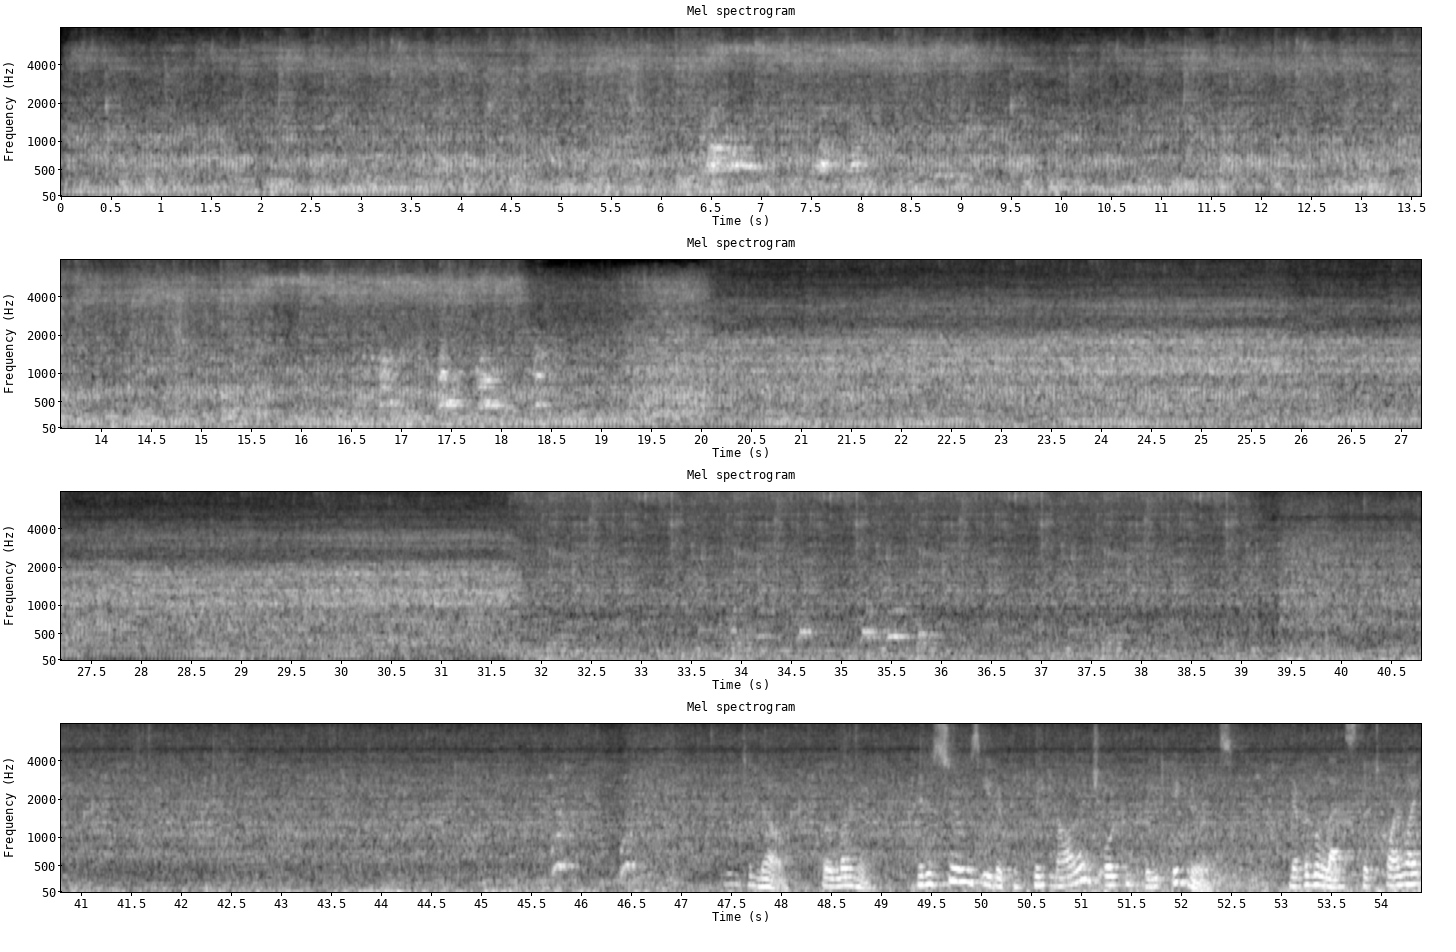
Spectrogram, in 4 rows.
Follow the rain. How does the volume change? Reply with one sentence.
The loudness of the rain stays about the same.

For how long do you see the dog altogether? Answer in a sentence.
The dog can be heard for 7 seconds in total.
